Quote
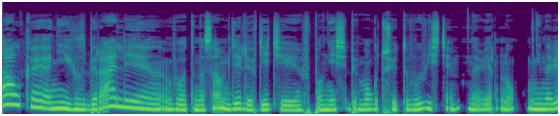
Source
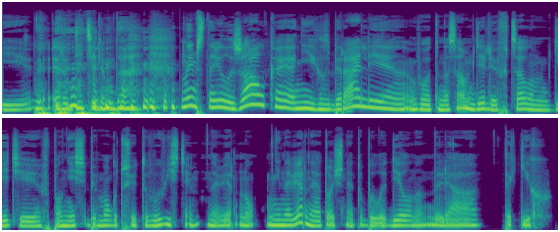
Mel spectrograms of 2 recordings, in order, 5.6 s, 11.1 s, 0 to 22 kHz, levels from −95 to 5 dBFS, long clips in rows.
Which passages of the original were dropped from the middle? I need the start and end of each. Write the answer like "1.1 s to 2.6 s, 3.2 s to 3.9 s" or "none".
5.0 s to 5.5 s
